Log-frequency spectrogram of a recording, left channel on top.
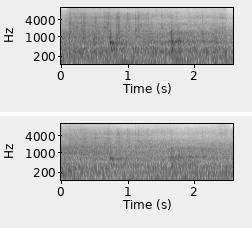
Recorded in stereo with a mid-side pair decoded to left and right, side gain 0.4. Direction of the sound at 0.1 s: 65° left.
